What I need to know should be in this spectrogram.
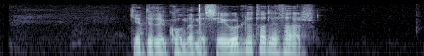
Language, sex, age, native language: Icelandic, male, 60-69, Icelandic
